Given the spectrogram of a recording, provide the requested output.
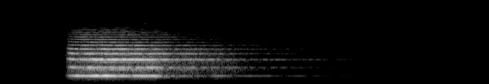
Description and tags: bocina tren lejana / Distant train horn
Just a distant train horn with some natural reverb.
Bocina de tren en la lejanía, reverb natural.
